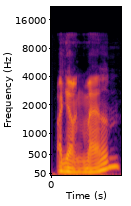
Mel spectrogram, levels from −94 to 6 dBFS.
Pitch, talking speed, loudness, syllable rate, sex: 115 Hz, 255 wpm, -16 LUFS, 5.1 syllables/s, male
